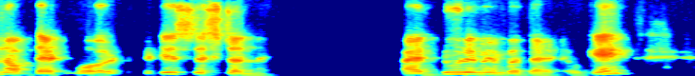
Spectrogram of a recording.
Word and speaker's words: cisternae: Okay, someone in last class also asked me about the pronunciation of that word. It is cisternae.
